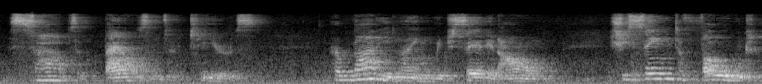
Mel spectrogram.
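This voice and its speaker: A woman reading a story aloud in a dramatic, deliberate way, pausing expressively between short phrases. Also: lowish voice. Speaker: church member reading a story to the congregation. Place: large church sanctuary. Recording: echoey church sanctuary, distant mic, faint noise.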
